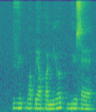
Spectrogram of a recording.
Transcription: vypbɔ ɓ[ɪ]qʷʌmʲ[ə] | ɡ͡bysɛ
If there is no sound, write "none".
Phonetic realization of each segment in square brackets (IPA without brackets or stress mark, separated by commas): ɪ, ʊ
